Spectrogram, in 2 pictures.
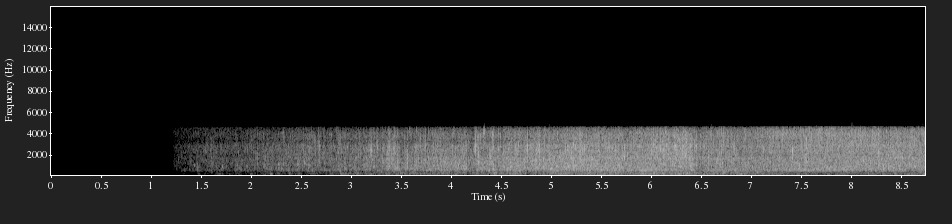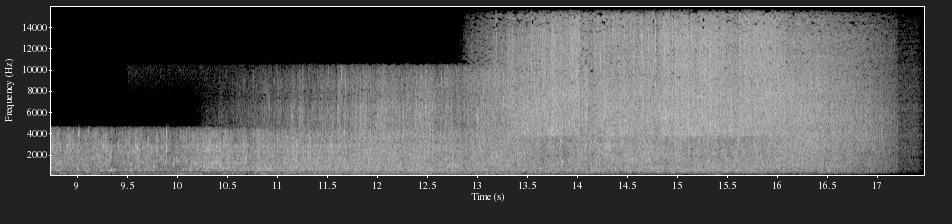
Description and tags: synthetic wave cycle.
waves, shore, beach, synthetic, water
